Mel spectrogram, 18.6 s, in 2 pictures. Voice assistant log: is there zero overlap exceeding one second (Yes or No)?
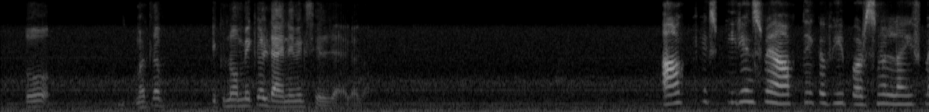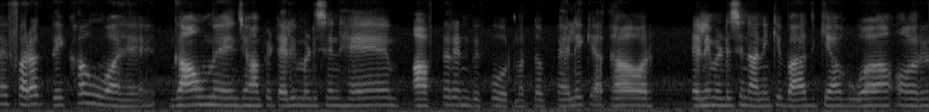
Yes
